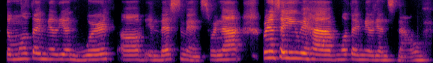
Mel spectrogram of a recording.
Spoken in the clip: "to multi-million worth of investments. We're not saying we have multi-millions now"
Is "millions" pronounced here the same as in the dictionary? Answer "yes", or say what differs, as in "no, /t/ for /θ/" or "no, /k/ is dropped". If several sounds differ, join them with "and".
no, /s/ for /z/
